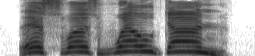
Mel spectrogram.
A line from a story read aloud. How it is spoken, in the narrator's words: he roared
